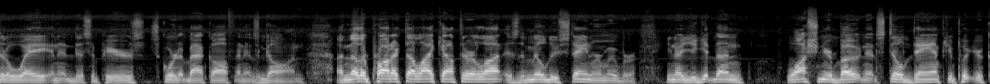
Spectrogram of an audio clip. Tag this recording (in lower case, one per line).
speech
